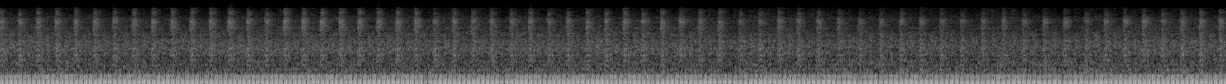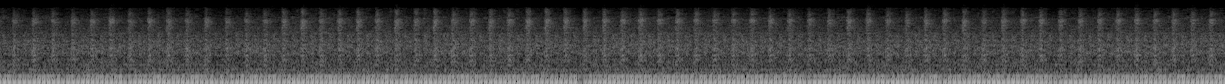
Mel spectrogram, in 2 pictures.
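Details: CBR engine at idle: a deep steady thrum with a faint regular knock underneath, suspected connecting rod play on the crank. Advice is to stop running it and check the rods through the oil pan; the cause is unconfirmed.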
